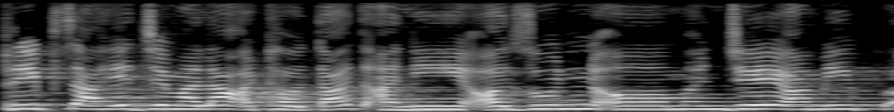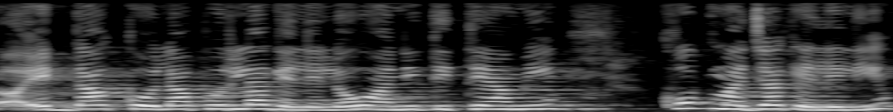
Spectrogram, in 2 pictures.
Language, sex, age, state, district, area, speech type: Marathi, female, 18-30, Maharashtra, Sindhudurg, rural, spontaneous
